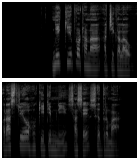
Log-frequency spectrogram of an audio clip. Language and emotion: Bodo, neutral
